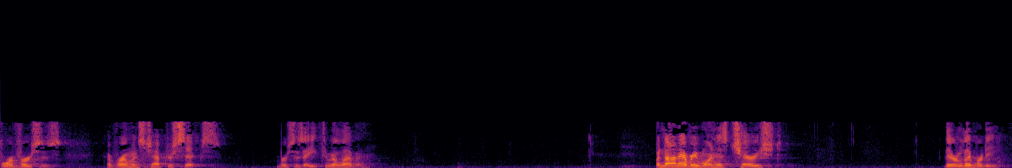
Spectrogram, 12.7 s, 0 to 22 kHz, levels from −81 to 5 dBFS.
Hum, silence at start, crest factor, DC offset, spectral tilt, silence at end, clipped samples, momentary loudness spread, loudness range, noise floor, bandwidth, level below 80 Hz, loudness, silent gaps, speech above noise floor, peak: none; 0 s; 26 dB; under 0.1%; -3.5 dB/octave; 0.15 s; under 0.1%; 17 LU; 9 LU; -67 dBFS; 6.4 kHz; -76 dBFS; -27 LUFS; none; 40 dB; -6 dBFS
